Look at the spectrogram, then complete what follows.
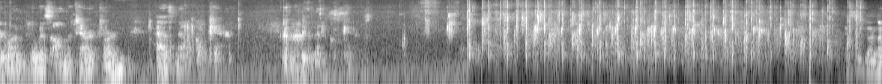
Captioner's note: applause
